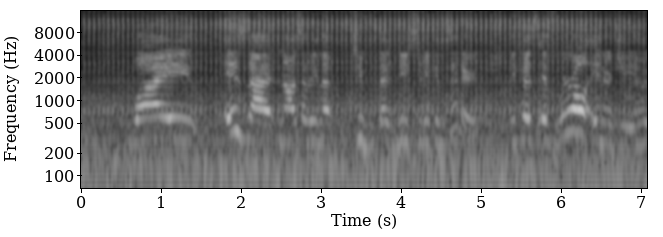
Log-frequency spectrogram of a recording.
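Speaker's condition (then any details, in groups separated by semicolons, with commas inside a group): No condition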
